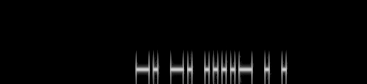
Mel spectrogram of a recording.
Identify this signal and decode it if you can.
Morse code, heard as a keyed tone, about 28 wpm, 700 Hz. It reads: NN4EE
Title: USA Call Signs Repeated 2x 28wpm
